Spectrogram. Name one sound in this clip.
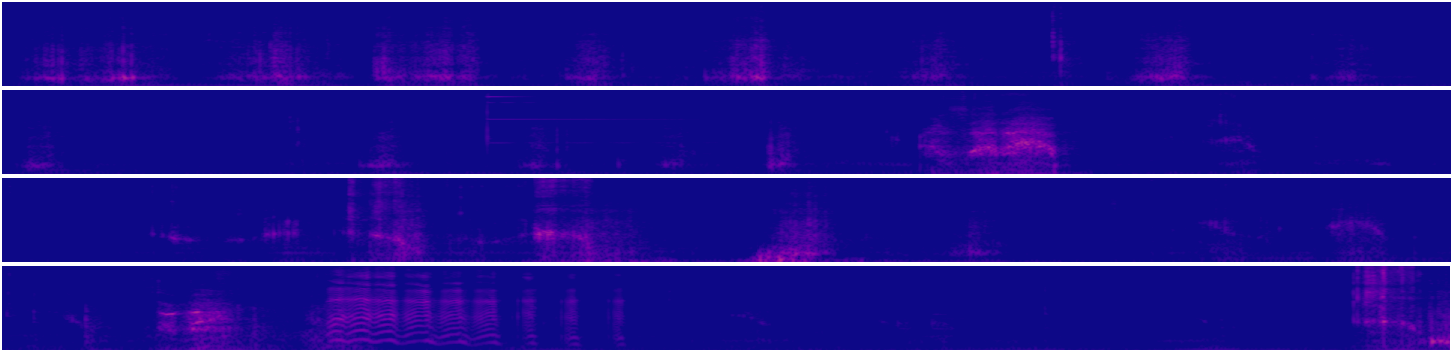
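A young woman crunches crispy snacks close to a microphone.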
